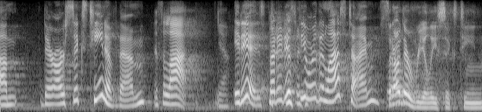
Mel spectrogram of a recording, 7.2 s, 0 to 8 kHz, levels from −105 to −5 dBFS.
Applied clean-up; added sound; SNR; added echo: none; none; none; none.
